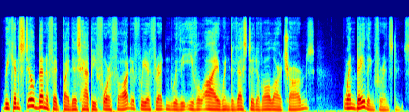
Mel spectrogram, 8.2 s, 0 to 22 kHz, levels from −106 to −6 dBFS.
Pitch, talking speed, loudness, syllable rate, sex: 120 Hz, 185 wpm, -19 LUFS, 5.4 syllables/s, male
